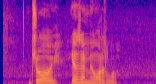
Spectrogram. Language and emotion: Russian, sad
